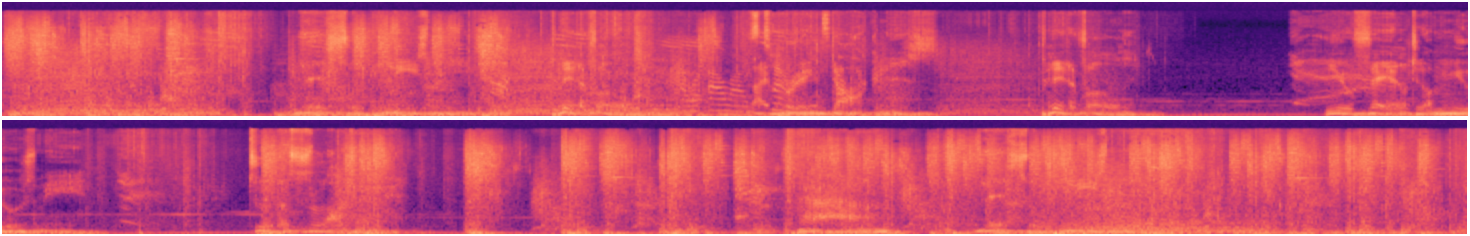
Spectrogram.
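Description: Swords and axes clash in a fight.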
